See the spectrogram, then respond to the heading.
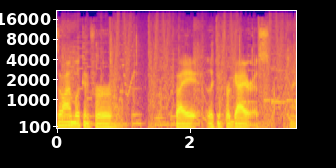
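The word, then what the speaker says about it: Gyruss: I always call it Gyrus, but it's like in pronouncing the ad, I think it's Gyrus. That's what the ad says. That's what the ad says how to pronounce it.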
